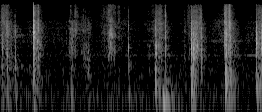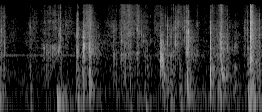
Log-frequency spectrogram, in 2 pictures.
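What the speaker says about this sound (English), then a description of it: "I'm just going to do a little bit more shuffling on camera" Tarot cards are shuffled by hand in a quiet room, giving a rapid series of crisp riffles and soft slaps, close and fairly quiet, with no talking.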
